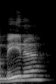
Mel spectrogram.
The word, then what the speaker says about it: Mina: with me and Mina did you know Mina rhymes with Tina I wish I could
